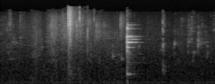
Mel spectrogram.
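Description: A clear drink poured from a bottle into a drinking glass, with a single sharp glass clink that rings briefly about a second in.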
